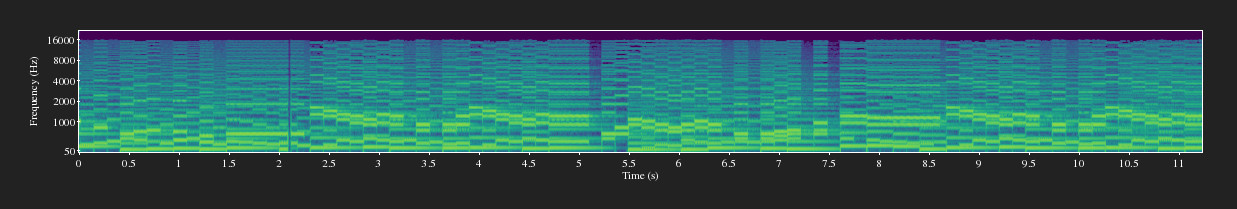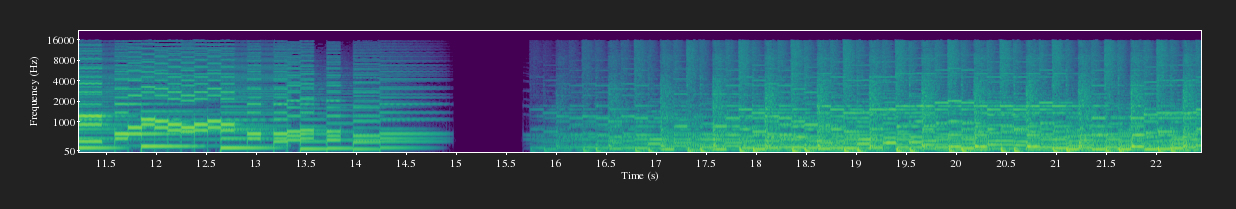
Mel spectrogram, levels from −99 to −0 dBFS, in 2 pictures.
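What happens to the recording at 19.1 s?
Nothing goes wrong at 19.1 s; the audio plays through that moment intact, with no dropout, click, glitch or other fault.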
